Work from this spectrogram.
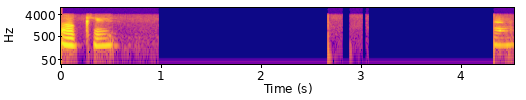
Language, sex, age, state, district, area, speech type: Malayalam, female, 18-30, Kerala, Ernakulam, urban, conversation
